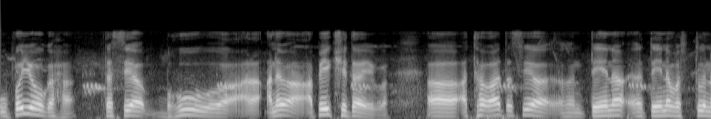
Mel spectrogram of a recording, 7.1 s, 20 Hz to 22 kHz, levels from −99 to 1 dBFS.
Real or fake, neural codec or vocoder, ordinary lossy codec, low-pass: real; none; Opus, 64 kbps; 7.2 kHz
